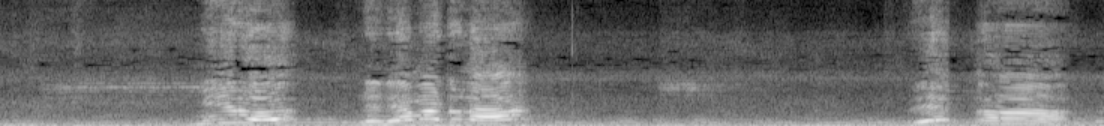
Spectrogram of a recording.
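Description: An elderly man speaks loudly and with force into microphones outdoors.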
